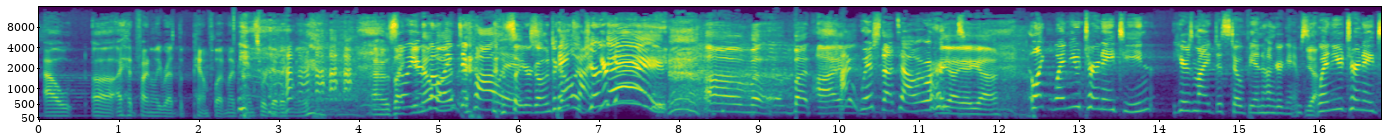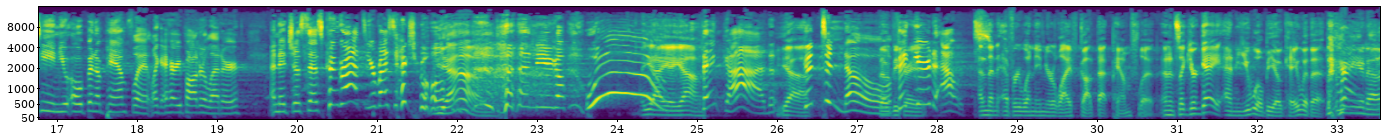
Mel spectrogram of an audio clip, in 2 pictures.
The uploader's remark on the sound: taped a live episode of Bad With Money at PodCon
